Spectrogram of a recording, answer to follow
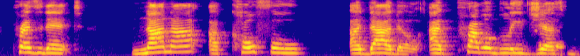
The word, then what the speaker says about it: Akufo-Addo: want to pronounce his name correctly, President Nana Akufo-Addo. I probably just butchered that. Addo.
